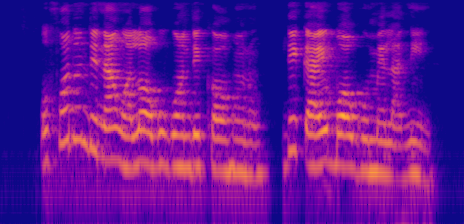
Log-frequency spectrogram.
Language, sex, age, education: Igbo, female, 30-45, tertiary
